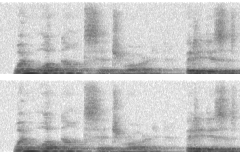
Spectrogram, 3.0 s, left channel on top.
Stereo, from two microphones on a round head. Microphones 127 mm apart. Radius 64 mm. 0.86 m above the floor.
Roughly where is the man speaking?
Right.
